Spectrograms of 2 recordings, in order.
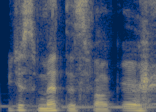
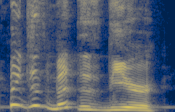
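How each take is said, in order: First: Said in the usual way. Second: Higher, louder, laughing through the fix; laughing correction. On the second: Real, not acted. Laughing as he fixes the word to his co-player. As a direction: correct the slip with a giggle.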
